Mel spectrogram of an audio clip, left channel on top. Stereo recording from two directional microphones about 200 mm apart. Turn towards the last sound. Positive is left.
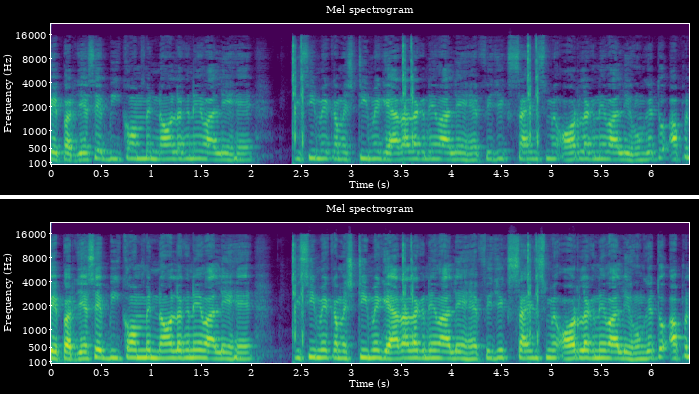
turn(degrees=-40)  # may be behind; listen again after turning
